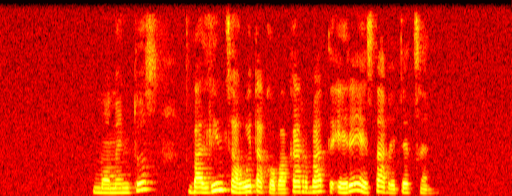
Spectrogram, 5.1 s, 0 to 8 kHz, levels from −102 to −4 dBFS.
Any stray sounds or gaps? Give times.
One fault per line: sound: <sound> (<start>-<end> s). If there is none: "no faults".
no faults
